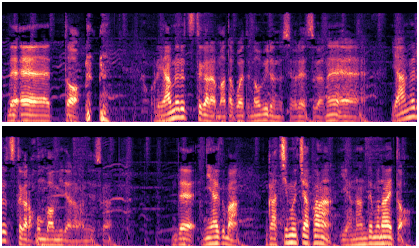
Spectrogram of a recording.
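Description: A slightly tipsy man in his twenties rambles through viewer comments on his live stream, teasing himself in rough, slangy talk. His voice sits low. Soft music plays faintly behind him. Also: fast. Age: 20s. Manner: rambling, rough slangy self-mocking banter.

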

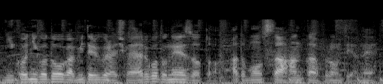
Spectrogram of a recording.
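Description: Young man in his twenties, low voice, tipsy, rambling slangy stream chat, faint music behind. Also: steady tone, rapid-fire, fairly bright tone. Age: 20s. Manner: rambling, rough slangy self-mocking banter. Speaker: live streamer. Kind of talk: casual live-stream chat reading viewer comments.

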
